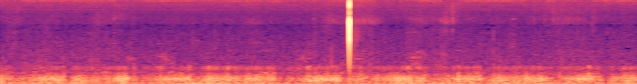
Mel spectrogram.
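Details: Ashley the cat purring softly, a faint low rhythmic rumble pulsing steadily throughout, broken by a single sharp click midway in an otherwise quiet room.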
